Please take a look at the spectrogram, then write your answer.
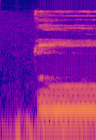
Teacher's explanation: الٹا پیش واو مدہ کے قائم مقام ہے، اس کو بھی واو مدہ کی طرح ایک الف یعنی 2 حرکات کے برابر کھینچ کر پڑھتے ہیں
